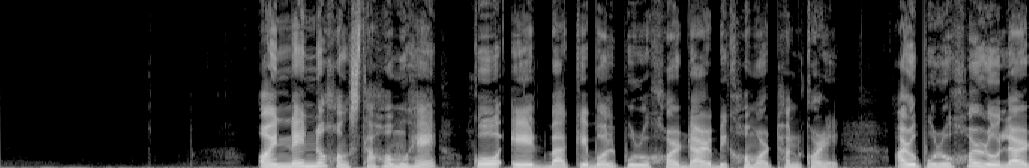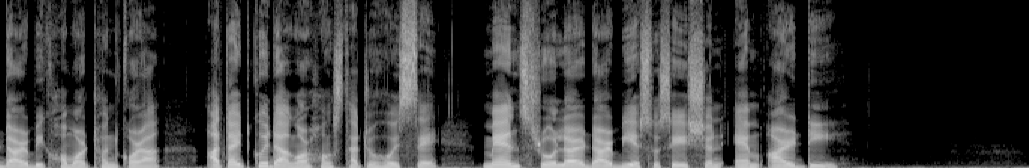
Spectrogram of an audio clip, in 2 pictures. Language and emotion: Assamese, neutral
